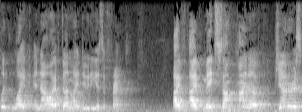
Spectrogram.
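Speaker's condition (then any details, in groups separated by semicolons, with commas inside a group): No condition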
